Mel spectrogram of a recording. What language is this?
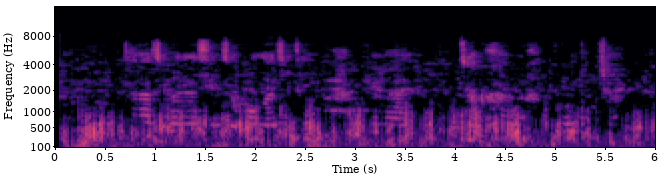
Chinese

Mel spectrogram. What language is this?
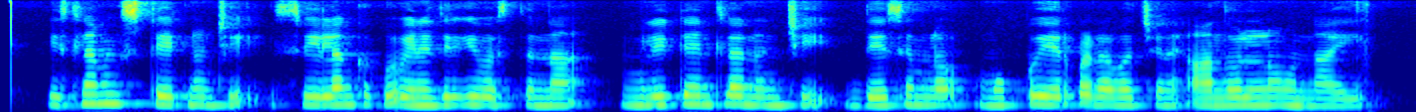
Telugu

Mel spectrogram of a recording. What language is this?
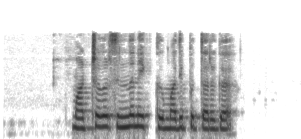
Tamil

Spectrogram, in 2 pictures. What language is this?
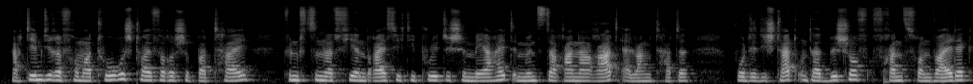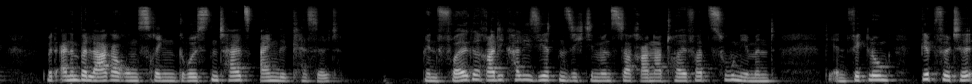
German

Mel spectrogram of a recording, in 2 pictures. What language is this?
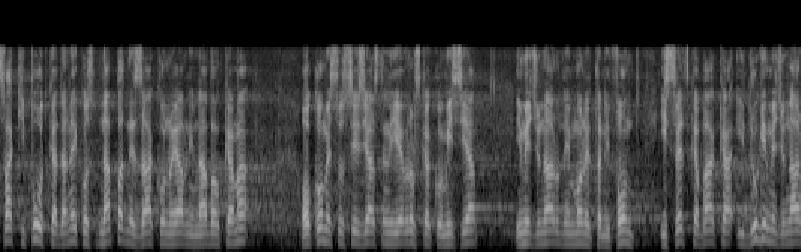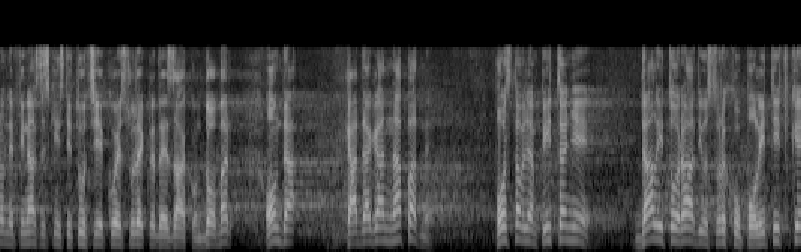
Serbian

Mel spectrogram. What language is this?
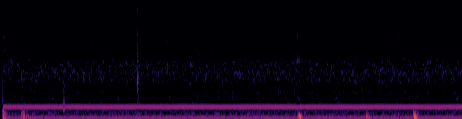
Chinese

